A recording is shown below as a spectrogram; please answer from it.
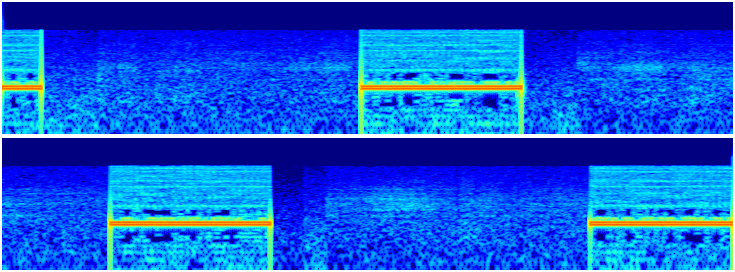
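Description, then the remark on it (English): A phone ringback tone repeats on an outgoing call a show host places to a caller, about two seconds of steady, mid-pitched tone followed by roughly four seconds of silence, four rings in all with no voices; the call goes unanswered. “Okay, she's not picking up.”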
